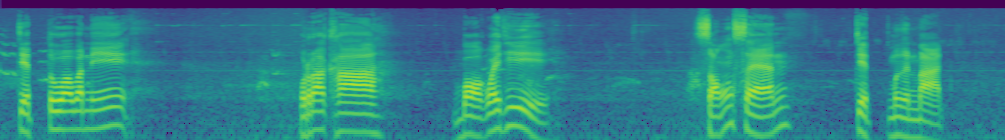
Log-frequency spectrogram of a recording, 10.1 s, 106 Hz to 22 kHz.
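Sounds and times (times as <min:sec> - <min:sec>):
man speaking: 0:00.2 - 0:01.5, 0:03.0 - 0:05.7, 0:06.9 - 0:08.0, 0:08.6 - 0:09.5.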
